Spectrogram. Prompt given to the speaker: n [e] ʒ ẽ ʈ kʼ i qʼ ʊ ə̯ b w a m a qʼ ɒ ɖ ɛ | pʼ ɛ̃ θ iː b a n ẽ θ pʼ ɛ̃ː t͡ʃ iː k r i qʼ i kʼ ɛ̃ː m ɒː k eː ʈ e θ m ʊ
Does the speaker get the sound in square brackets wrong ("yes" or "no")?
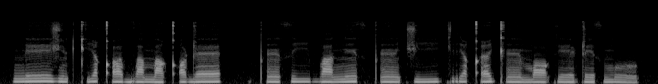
yes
